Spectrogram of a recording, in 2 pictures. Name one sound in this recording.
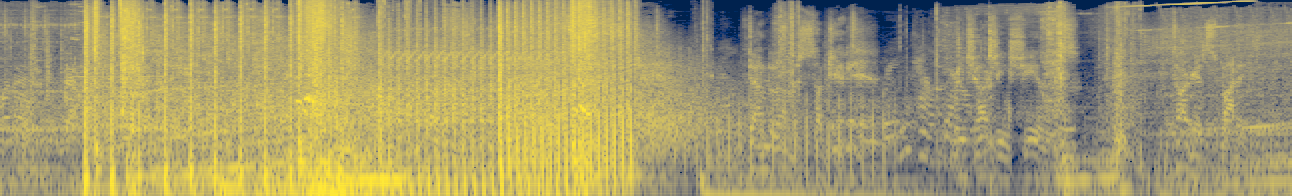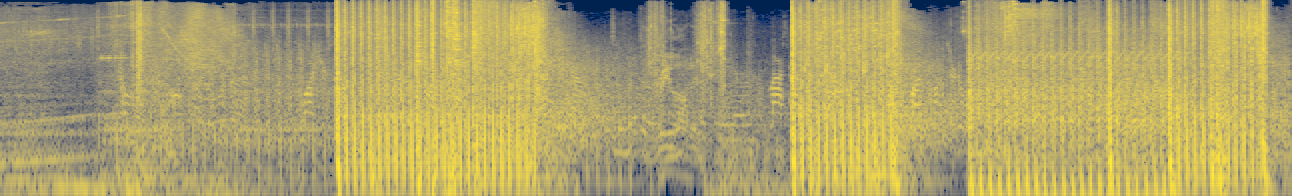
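Rapid automatic gunfire rattles in long bursts.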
